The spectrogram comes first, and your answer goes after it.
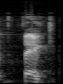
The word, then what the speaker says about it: veld: WVELD होता है नाम इसका, लेकिन इसको प्रोनाउंसिएट करते हैं फेल्ट।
